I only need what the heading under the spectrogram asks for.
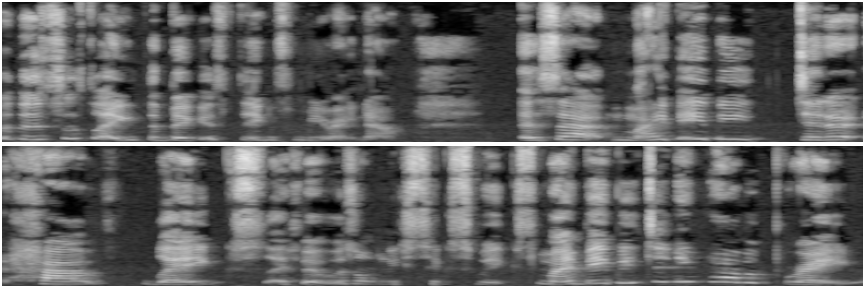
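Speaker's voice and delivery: talking through real tears, tearful crying speech. Sharing something painful, apologizing while seriously crying. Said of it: "I'm like seriously crying about this".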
